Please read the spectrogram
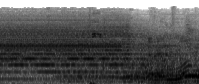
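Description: Arena game-clock horn sounding the end of the first quarter of a basketball game: one long, loud, steady buzz that cuts off about a second and a half in.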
